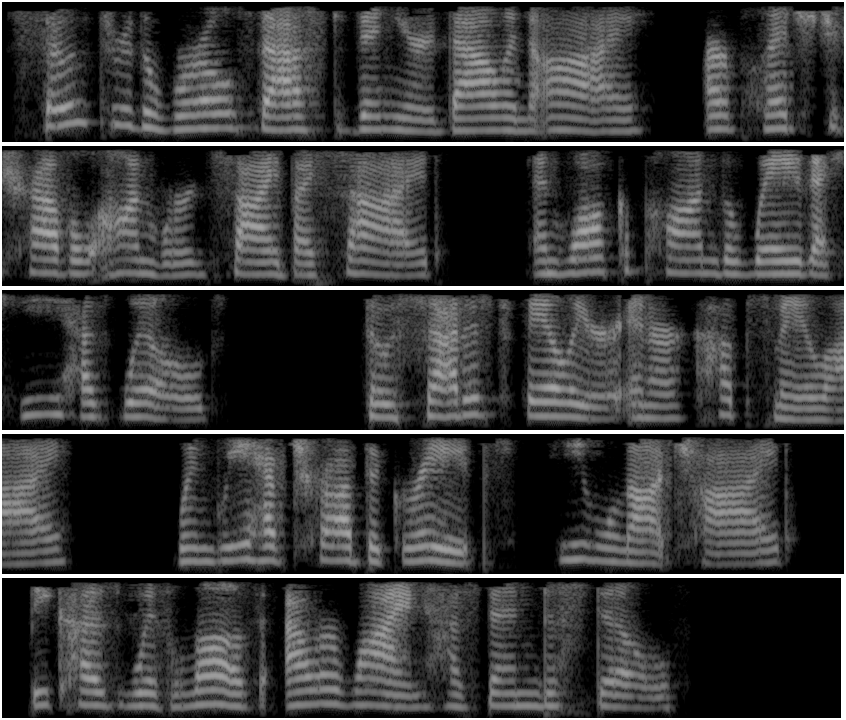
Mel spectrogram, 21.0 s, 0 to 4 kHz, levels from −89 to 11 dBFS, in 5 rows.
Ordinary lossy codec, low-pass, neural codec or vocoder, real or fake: MP3, 24 kbps; 3.6 kHz; codec, 16 kHz, 1.1 kbps, Voila-Tokenizer; fake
